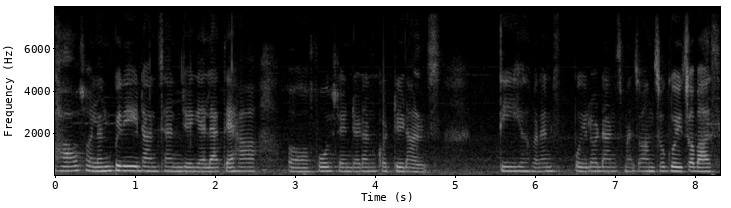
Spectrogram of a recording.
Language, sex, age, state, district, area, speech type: Goan Konkani, female, 18-30, Goa, Murmgao, urban, spontaneous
